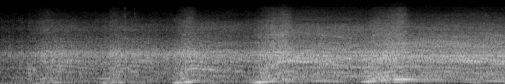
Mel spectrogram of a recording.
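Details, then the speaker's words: BMW E92 325i manual: several quick blips rising and falling cleanly, smooth crisp revving with no knock; engine healthy. "it sounds mint it is smooth it's crisp it's it's clean"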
